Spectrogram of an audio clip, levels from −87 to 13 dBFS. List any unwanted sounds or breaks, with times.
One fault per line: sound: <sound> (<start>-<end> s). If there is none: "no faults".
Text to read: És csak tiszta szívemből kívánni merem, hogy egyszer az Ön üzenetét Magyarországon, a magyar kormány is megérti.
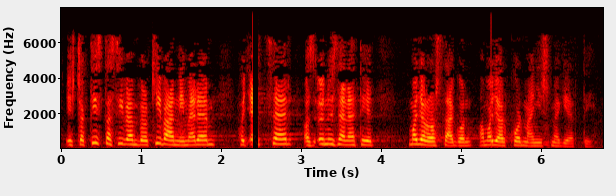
sound: dropout (2.4-2.5 s)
